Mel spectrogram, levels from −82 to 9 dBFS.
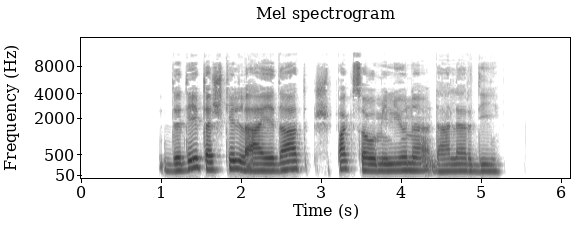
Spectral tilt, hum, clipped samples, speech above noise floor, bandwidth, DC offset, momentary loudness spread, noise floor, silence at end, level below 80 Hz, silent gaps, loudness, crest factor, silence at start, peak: -5.5 dB/octave; none; under 0.1%; over 72 dB; 11.5 kHz; under 0.1%; 11 LU; under -90 dBFS; 0.9 s; -64 dBFS; 3.14-3.18 s; -19 LUFS; 16 dB; 1 s; -2 dBFS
